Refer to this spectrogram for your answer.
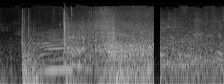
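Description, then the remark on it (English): A pickup truck engine turns over and catches with a sudden roar, its pitch sweeping upward before settling into a steady, rumbling run, broken by one brief dropout near the end. “She gets in the pickup with him and puts on her baseball cap.”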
